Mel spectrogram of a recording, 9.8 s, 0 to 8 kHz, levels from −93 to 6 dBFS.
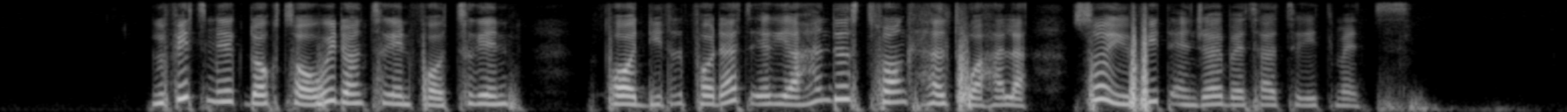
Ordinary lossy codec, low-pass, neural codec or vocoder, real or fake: Opus, 64 kbps; 7.2 kHz; none; real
